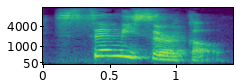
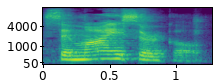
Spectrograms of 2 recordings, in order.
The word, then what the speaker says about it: semicircle: Semi নাকি সেমাই, দুটোই correct. Semi হলো ব্রিটিশ উচ্চারণ এবং সেমাই হলো আমেরিকান উচ্চারণ। It's a semicircle, British. It's a semicircle, American. আরেকটা শব্দ যেটার উচ্চারণ নিয়ে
